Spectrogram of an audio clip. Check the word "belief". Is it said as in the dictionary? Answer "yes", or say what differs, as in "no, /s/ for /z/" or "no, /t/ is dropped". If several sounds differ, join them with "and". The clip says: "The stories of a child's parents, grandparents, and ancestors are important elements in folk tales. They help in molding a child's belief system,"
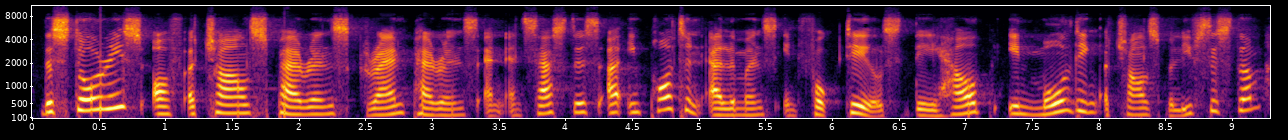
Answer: yes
